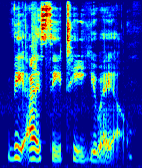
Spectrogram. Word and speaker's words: victual: And I also would have spelled it like V-I-D-D-L-E or something like that, not V-I-C-T-U-A-L.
